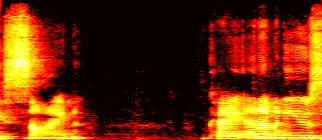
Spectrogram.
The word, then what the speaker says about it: sine: the hypotenuse so the sine of the angle which we abbreviate it looks like sin but you don't say sin you say sign okay and i'm gonna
